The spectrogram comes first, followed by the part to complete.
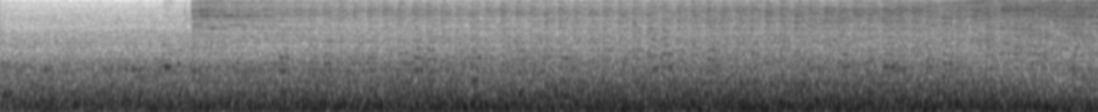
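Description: Steady road, tyre and wind noise heard from inside the cabin of a moving Honda car at road speed. The high hiss gets brighter about a second and a half in.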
